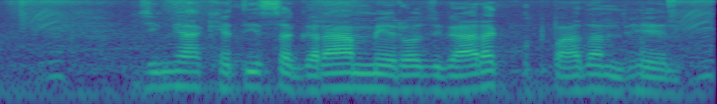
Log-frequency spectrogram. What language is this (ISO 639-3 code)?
mai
